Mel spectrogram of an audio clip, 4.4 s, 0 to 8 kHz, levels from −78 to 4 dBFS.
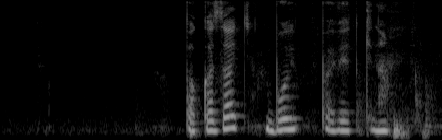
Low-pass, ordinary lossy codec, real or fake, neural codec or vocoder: none; none; real; none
